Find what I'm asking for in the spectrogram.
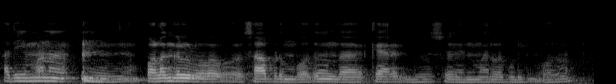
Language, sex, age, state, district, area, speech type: Tamil, male, 45-60, Tamil Nadu, Tiruppur, rural, spontaneous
